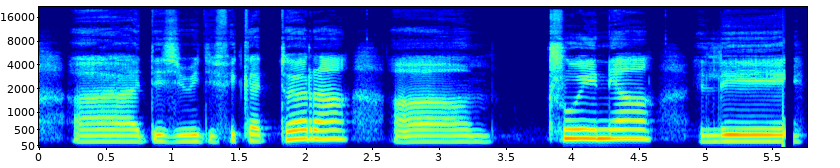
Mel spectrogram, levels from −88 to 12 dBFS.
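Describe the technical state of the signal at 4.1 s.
At 4.1 s the speech signal is intact, with no audible fault.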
